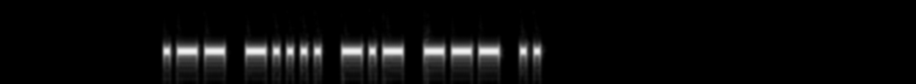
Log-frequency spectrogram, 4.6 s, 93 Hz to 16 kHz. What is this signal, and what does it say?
Morse code, heard as a keyed tone, about 36 wpm, 700 Hz. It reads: W6KOI
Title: USA Call Signs - 5 Characters - Repeated 3x - 35wpm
